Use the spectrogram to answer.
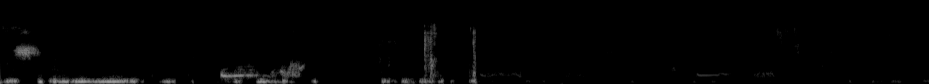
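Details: Low rumbling breath noise with brief musical, whistle-like tones between breaths, fitting wheeze from narrowed or obstructed airways, presented as a lung-sound example in a respiratory examination skills lab.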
